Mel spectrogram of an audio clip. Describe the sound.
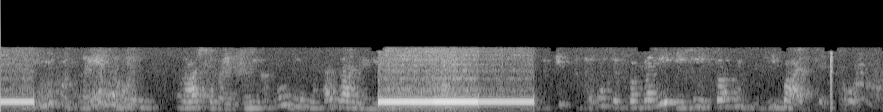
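A telephone ringback tone plays as a call is placed to a company, one loud, steady, mid-pitched tone lasting about a second and a half, with talk before and after it.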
